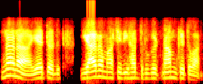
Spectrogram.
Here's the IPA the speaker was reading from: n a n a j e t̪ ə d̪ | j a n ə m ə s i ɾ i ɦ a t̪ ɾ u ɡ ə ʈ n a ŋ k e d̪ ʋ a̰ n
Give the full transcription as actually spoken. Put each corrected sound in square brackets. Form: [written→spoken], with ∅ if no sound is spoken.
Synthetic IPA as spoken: n a n a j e t̪ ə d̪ | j a n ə m [ə→a] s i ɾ i ɦ a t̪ ɾ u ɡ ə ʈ n a [ŋ→m] k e [d̪→t̪] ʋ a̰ n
